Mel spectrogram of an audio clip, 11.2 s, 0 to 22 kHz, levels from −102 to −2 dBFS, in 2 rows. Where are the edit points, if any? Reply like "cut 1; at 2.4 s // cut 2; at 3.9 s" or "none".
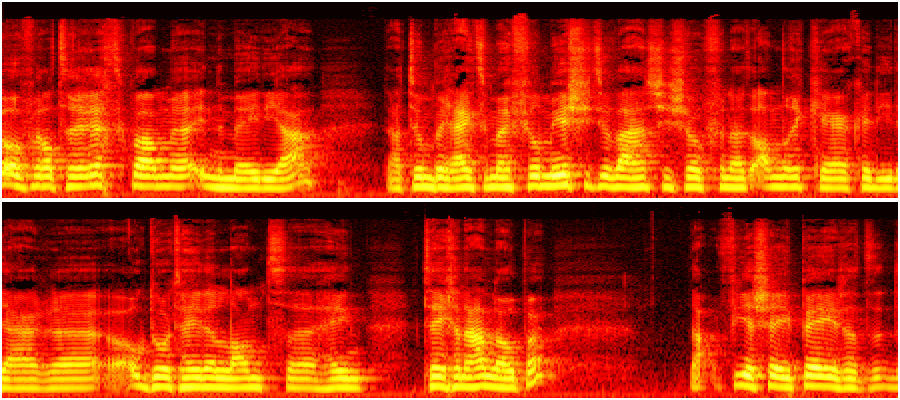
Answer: none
